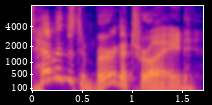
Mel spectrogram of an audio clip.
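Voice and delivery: lightly voiced Snagglepuss, slow; a hint of the cartoon lion.

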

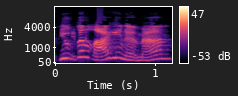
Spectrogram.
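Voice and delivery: loud, high-pitched teasing complaint; mock scolding. Friend chiding her for lagging on bullying, loud mock scolding. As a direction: scold a friend loudly, in jest.

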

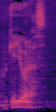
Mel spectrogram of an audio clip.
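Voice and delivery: very soft, hushed question; gently asking. Retold or imitated. Rabbi asks the crying boy why, gently. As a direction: drop to a tender near-murmur.

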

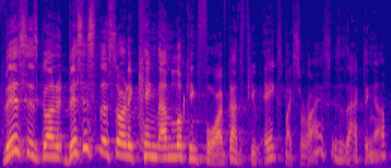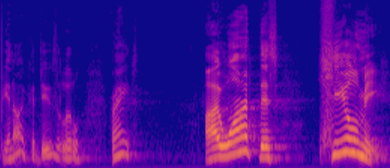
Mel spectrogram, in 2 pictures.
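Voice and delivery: mock greedy delight at the new king; a hint of a self-serving crowd wanting healing; eager crowd voice. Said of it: "And we're saying".

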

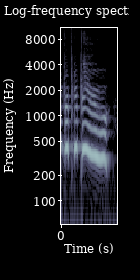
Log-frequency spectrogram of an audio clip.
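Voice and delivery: high zappy pew pew pew effect; fireball pew. Shown as a demonstration. Host explaining game buttons to co-host, high zappy fireball sound. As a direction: zap out the fireball noises. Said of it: "make them go pew".

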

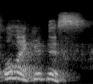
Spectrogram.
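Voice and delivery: high, startled priest voice. Acted. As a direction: gasp it out like a shoved priest. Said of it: "He goes".

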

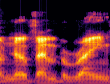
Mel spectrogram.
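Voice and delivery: ordinary delivery

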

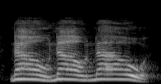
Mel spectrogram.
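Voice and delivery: high, loud repeated cries; shouting. A narrator's reading. Peter striking the monster again and again, shouting. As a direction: shout it with every blow. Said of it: "he shouted".

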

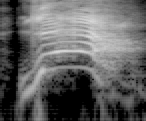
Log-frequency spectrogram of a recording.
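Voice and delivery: high, loud excited yeah; eager yell. Retold or imitated. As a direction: shout it out eagerly. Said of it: "And Paul went".

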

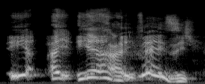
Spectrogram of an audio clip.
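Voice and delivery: high, slow, coy mock self; retelling his own sheepish answer in a high put-on voice; mock shy reply. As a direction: squeak it bashfully.

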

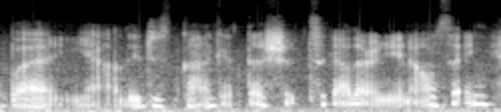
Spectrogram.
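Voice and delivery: hushed aside. Real, not acted. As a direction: drop to a soft, breathy aside. Quiet aside to listeners.

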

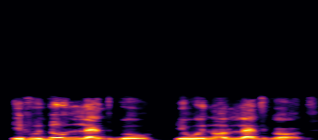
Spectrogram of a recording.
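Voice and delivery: loud, driving preacher's call; preaching at full force. Acted. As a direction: hammer it home to the congregation.

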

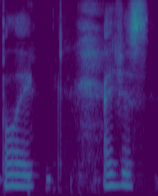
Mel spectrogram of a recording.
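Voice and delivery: put-on high, halting kid voice; scared eight-year-old. Shy kid confessing a crush at school, mock scared. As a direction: stammer like a nervous schoolchild. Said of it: "like, eight-year-old".

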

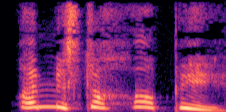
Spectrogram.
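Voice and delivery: very high, loud, delighted surprise; crying out. A narrator's reading. Woman hears a marriage proposal, crying out in surprise. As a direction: exclaim it high, taken aback and thrilled. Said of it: "she cried".

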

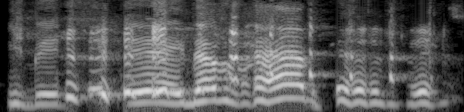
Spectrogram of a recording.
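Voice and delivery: laughing, defiant denial; mock Virgo denial. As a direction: deny it flat out, half laughing. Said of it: "A Virgo is going to act like".

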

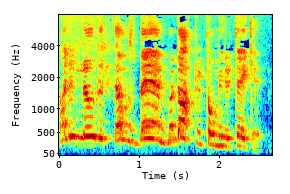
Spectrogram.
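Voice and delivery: squeaky high innocent voice; high mock voice. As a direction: play dumb in a high falsetto. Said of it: "He was like".

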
